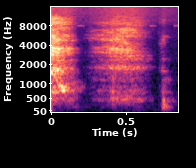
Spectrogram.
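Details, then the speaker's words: Single harsh cough then brief throat-clearing from an adult presenter at the start of a livestream, who says the ongoing cough is a little better but still affecting the program; cough. "should have to have a coughing fit right at the start, don't I?"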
